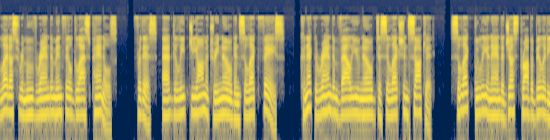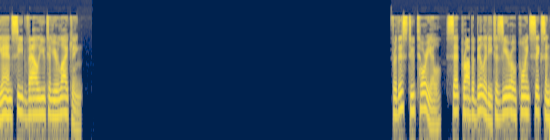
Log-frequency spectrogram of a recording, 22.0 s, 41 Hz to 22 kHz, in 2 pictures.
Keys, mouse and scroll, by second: 0.5 shift+a, 5.2-6.5 scroll up 6, 6.5 shift+a, 11.1-13.5 drag, 14.1-18.2 drag, 18.2-21.6 scroll up 10, 21.6 click.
